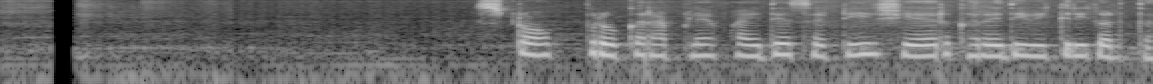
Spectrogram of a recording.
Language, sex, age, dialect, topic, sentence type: Marathi, female, 18-24, Southern Konkan, banking, statement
